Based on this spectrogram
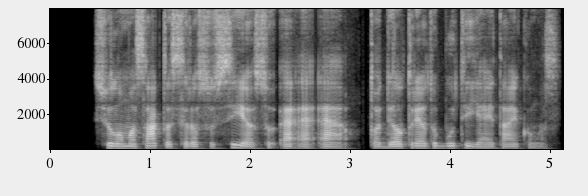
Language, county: Lithuanian, Panevėžys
